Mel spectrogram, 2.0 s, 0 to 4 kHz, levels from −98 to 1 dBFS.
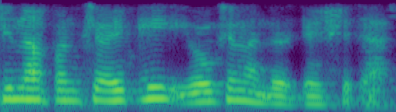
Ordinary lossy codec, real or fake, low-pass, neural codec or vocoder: none; fake; 3.6 kHz; codec, 24 kHz, 0.9 kbps, WavTokenizer, medium music audio release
